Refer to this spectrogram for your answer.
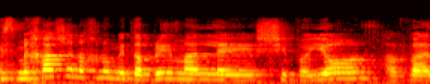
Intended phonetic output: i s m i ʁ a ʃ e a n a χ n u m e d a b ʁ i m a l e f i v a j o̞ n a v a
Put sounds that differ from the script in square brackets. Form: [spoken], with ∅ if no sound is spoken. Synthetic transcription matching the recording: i s m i [χ] a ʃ e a n a χ n u m e d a b ʁ i m a l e [ʃ] i v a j o̞ n a v a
